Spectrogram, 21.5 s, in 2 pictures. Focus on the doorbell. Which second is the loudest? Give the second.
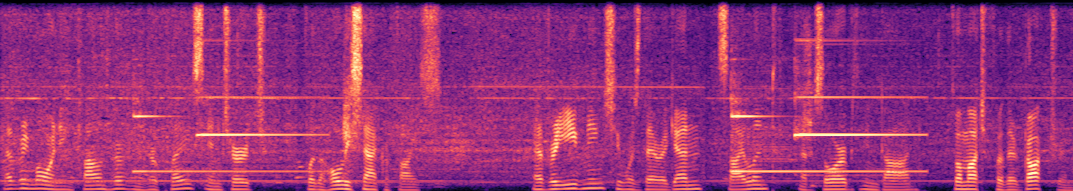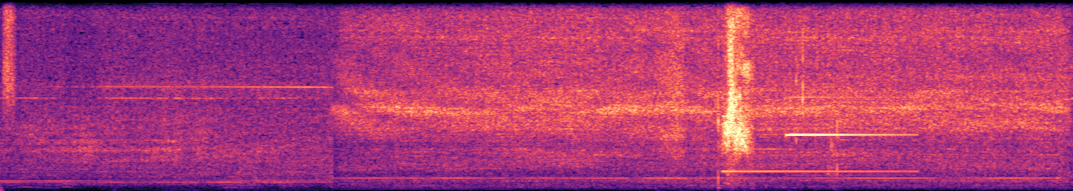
8 s.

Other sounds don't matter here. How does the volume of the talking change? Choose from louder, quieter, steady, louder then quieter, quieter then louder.
steady.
